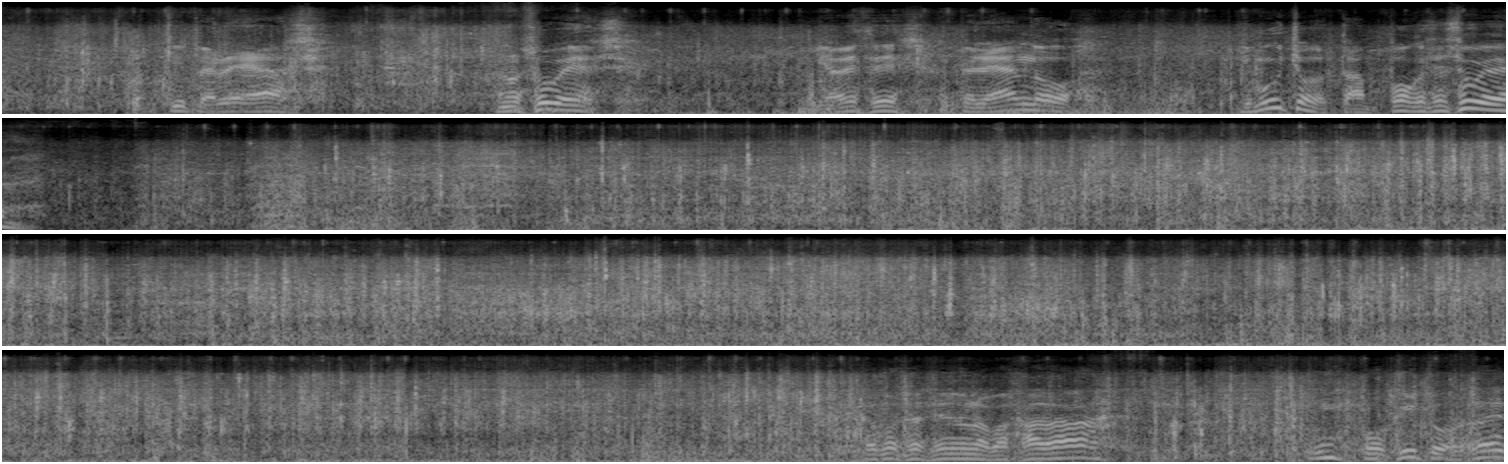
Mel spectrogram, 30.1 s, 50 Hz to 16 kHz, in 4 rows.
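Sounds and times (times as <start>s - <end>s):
bike tyres crunching over stones: 0.0s - 30.0s
wind rumble on microphone: 0.0s - 30.0s.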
